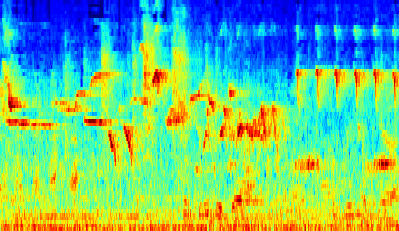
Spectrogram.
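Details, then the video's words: Singing white-rumped shama gives a long sustained whistle, then fast downslurred notes and high sweeping phrases, ending in a steady high tone with rapid pulses. A low hum runs underneath. "BIRD SINGING| Bird White-rumped shama - Beautiful Birds,Dancing And Singing Chirping Sounds Great"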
